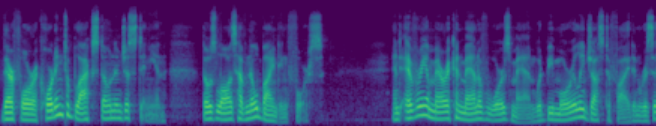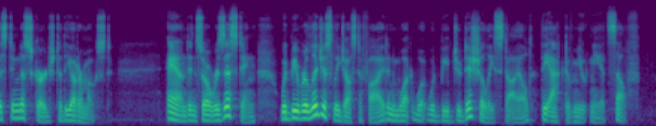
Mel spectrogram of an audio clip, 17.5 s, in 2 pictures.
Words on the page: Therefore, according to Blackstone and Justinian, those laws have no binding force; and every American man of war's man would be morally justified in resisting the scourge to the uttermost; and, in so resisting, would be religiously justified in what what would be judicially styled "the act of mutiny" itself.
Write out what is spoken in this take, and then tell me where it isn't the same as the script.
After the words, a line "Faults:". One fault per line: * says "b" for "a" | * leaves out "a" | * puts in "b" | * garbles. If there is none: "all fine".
Therefore, according to Blackstone and Justinian, those laws have no binding force; and every American man of war's man would be morally justified in resisting the scourge to the uttermost; and, in so resisting, would be religiously justified in what what would be judicially styled "the act of mutiny" itself.
Faults:
all fine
